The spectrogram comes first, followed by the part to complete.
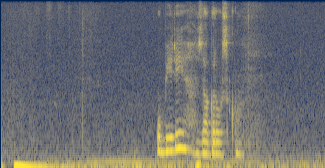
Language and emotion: Russian, sad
